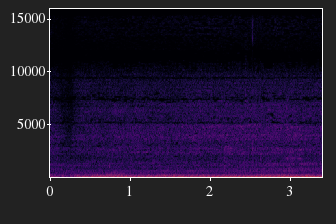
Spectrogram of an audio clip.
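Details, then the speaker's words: Saab 93 after full service, new oil and replaced rocker cover seal: steady, quiet low idle, even throughout, with no valve tick-tick heard before the repair; super quiet, normal idle. "Some fully serviced for the cheap version rocker cover seal replaced. And no kidding, it's super quiet. You will see. You can't even hear tick tick like before."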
